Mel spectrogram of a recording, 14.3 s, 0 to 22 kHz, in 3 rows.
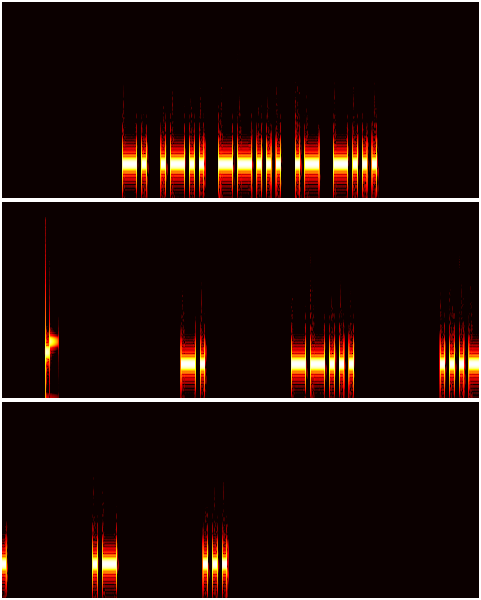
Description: Morse code, heard as a keyed tone, about 25 wpm, spaced as for 13 wpm, 700 Hz. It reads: NL7AB N7VAS
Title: USA Call Signs - 5 Characters - 6x Character Spacing - 25wpm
